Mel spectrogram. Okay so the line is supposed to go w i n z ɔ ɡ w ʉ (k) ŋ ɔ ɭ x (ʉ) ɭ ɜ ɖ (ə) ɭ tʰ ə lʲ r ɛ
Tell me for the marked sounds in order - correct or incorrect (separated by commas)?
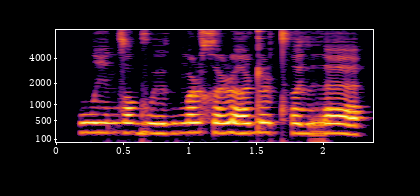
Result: incorrect, incorrect, correct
